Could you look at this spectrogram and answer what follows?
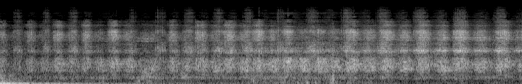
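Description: A hand saw cuts down the pitch of a dovetail joint in timber with steady, rhythmic rasping back-and-forth strokes, close and continuous, no voices over it.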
